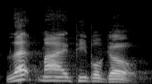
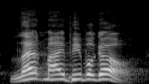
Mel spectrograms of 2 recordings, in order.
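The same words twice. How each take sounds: First: Said in the usual way. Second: A louder, higher call to let them go; bold demand. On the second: Acted. Moses demanding his people's release from Pharaoh, loud. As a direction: command it like a prophet.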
